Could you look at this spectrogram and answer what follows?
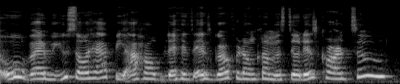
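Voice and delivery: sweet on top, shady underneath; sarcastic sweet. Retold or imitated. Shady sweet talk to the neighbor about the car. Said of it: "I said".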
